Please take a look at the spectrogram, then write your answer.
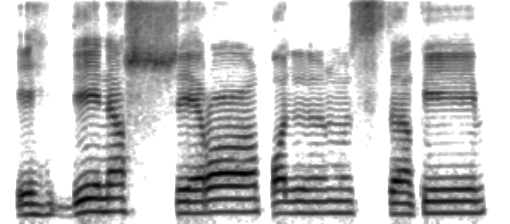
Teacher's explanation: Ha, huruf hamas. Dibaca mengalir dan bersambung.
